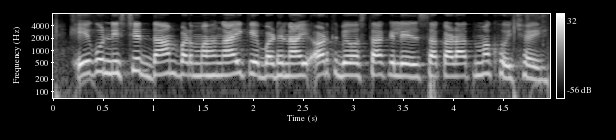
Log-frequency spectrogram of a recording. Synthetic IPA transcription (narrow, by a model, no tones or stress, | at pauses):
eɡonist͡ʃʰit̪̚d̪ampəɾməɦŋaikebəɽ̤naiʔəɾt̪ʰbjəʋəst̪ʰakelelsəkaɽat̪məkɦojt͡ʃʰəj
